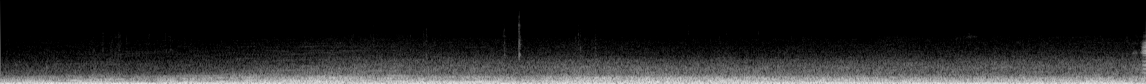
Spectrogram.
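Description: A Mercedes G350d diesel engine drones while driving, heard from inside the cabin as a constant low rumble with a steady road roar running unbroken throughout.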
